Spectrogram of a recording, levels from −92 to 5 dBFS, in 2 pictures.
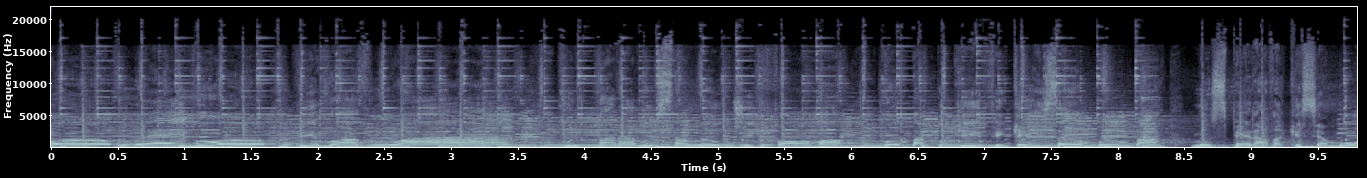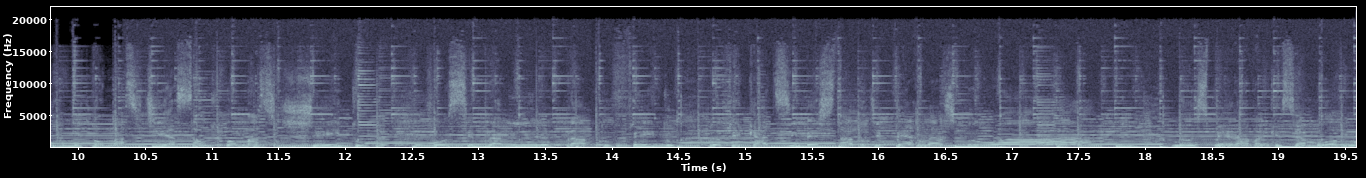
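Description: From 10.33 s to the end, the sound turns grainy and noisy. The grit follows the waveform rather than sitting on top of it as steady hiss. Quiet gaps also fill with a low, rough noise that tracks the signal's sign. This points to a stuck bit, likely one data line held at a fixed value. About half the samples are shifted by that bit's weight, a step of roughly -45 dBFS. The error is small but constant.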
